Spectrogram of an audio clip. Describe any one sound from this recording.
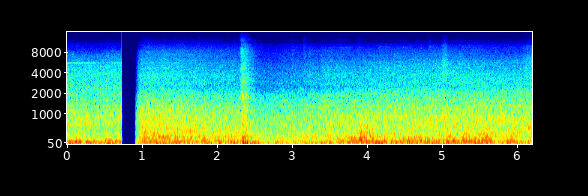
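Large buses idle nearby with a low engine rumble.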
